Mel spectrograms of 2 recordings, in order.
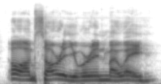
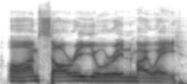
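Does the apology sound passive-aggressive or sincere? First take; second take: passive-aggressive; sincere. First: The apology sounds snide and passive-aggressive. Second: The apology sounds plain and sincere. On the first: The apology is a veiled insult. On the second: The apology is meant honestly.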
